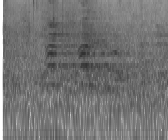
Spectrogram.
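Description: A high-pitched voice calling out, drawn out over about a second starting about half a second in, above the steady noise of a large hall.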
